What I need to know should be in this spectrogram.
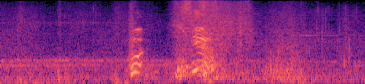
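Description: A sword swishes with a sparkling crackle.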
